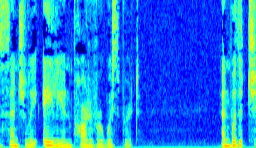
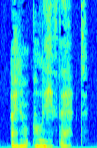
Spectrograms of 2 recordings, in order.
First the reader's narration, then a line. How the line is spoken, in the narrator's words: she said in a blurry, wavering voice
